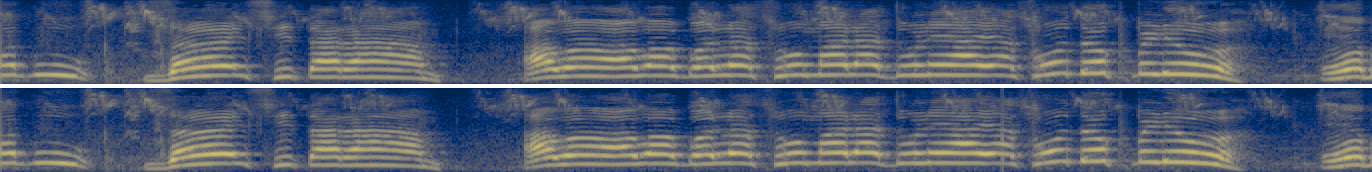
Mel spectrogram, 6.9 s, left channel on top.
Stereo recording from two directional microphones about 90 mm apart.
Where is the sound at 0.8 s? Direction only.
30° left (ahead or behind).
